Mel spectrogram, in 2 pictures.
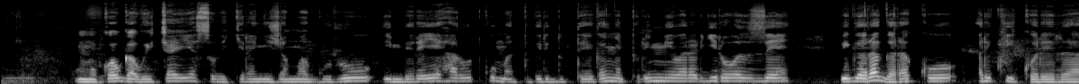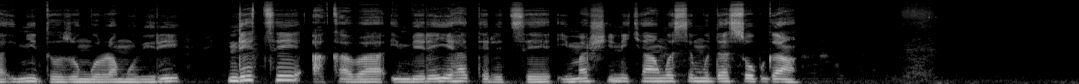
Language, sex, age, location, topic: Kinyarwanda, male, 25-35, Huye, health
